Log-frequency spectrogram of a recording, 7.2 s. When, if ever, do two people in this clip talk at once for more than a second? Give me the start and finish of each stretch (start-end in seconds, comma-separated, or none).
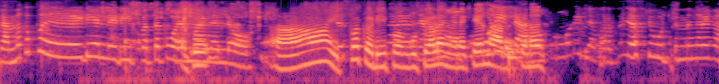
3.4-5.3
